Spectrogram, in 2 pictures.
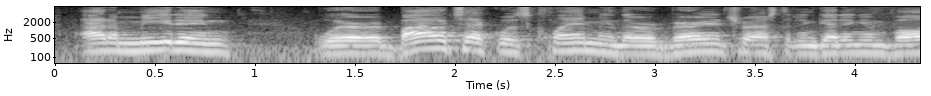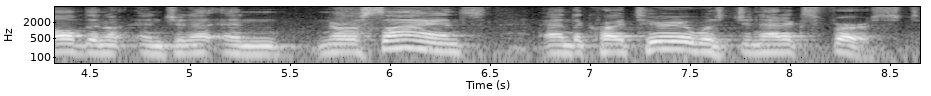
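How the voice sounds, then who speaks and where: Speaking at a fairly quick pace, a man with a fairly high pitch and ordinary pitch variation is heard with audible room echo. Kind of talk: lecture. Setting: stage with audience.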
